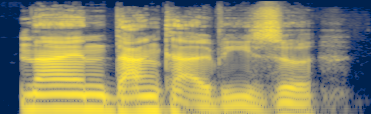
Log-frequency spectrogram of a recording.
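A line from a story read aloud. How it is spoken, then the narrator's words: Hasty. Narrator (German): erklärte er hastig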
